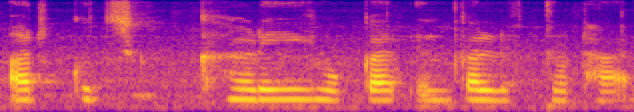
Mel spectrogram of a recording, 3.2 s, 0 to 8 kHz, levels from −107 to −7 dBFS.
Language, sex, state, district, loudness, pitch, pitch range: Hindi, female, Chhattisgarh, Raipur, -20 LUFS, 225 Hz, 215-235 Hz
